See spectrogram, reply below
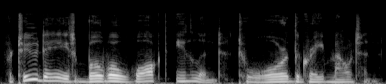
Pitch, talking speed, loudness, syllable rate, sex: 130 Hz, 155 wpm, -17 LUFS, 4.2 syllables/s, male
